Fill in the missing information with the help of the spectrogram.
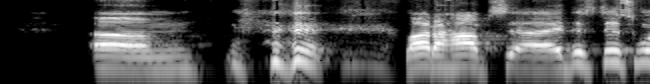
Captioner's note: laughs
